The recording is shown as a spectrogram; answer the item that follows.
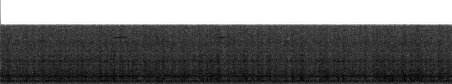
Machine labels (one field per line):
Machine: pump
